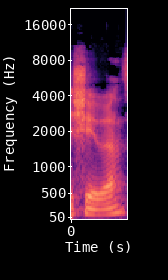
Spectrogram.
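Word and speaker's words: Jeddah: Y muy interesante, existe la ciudad de Yeda, se escribe distinto, pero la ciudad de Yeda es la puerta de entrada para la Meca, en Arabia Saudita.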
